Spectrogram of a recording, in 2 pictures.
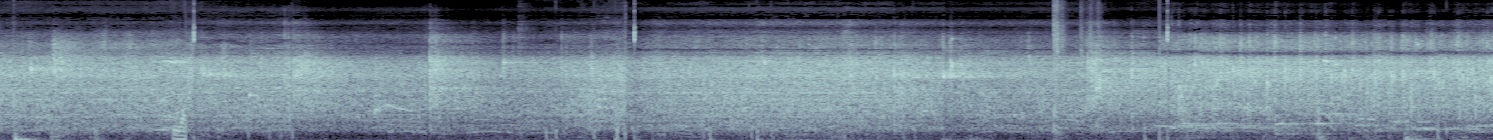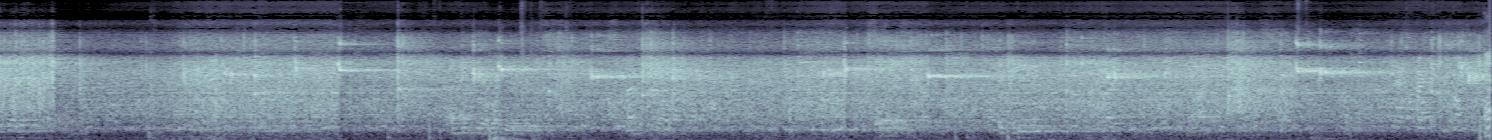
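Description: Badminton rally on an indoor court: sharp shuttlecock strikes off racket strings and short high squeaks of players' shoes on the court mat, over a steady background of crowd voices.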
